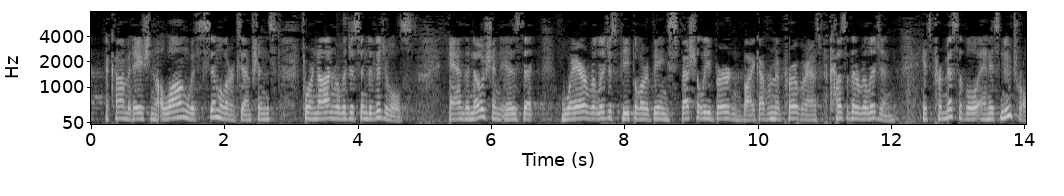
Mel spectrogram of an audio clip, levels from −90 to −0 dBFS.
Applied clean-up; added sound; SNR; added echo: neural separator model SepFormer DNS4.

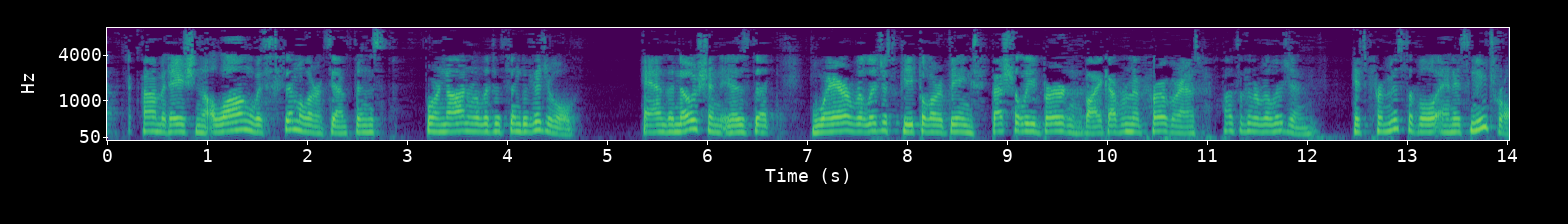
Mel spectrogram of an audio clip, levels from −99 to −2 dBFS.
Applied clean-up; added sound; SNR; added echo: neural mask model DeepFilterNet 3.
